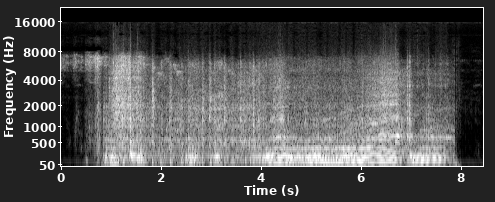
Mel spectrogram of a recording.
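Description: An auto rickshaw engine revs hard and close, a rough, rising roar that holds and swells for several seconds, then cuts off abruptly into silence.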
